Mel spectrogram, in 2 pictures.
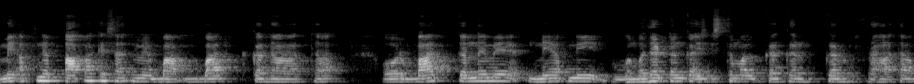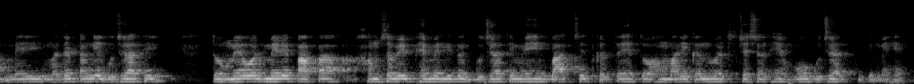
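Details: Man who stammers and does daily fluency practice, speaking Hindi, with a long run of repeated syllables; stuttering.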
